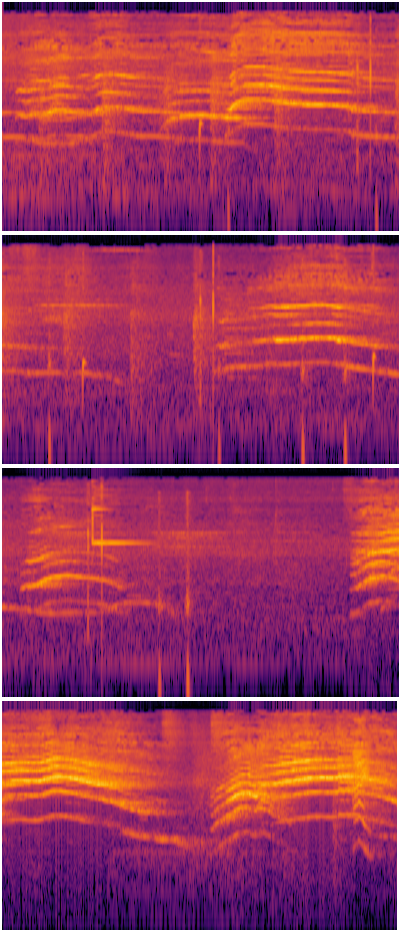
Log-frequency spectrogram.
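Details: Female pet cat in a backyard fighting a stranger cat that invaded her territory: long, drawn-out wavering yowls that rise and fall in overlapping bouts, a brief quiet spell, then louder, higher strained yowls.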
